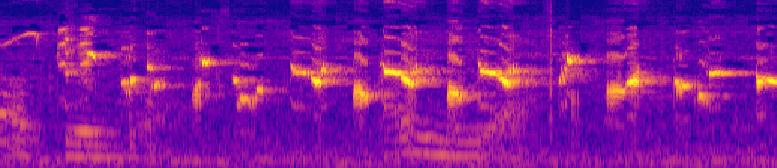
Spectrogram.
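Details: Wild yellow-vented bulbul singing loudly and persistently: a busy run of short bubbly whistled notes that jump up and down, with faint lower tones from another sound underneath.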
